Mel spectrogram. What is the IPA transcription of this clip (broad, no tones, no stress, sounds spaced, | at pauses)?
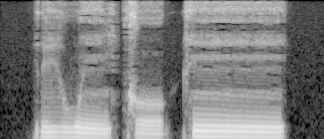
ɾ i w ĩ k o k ĩː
